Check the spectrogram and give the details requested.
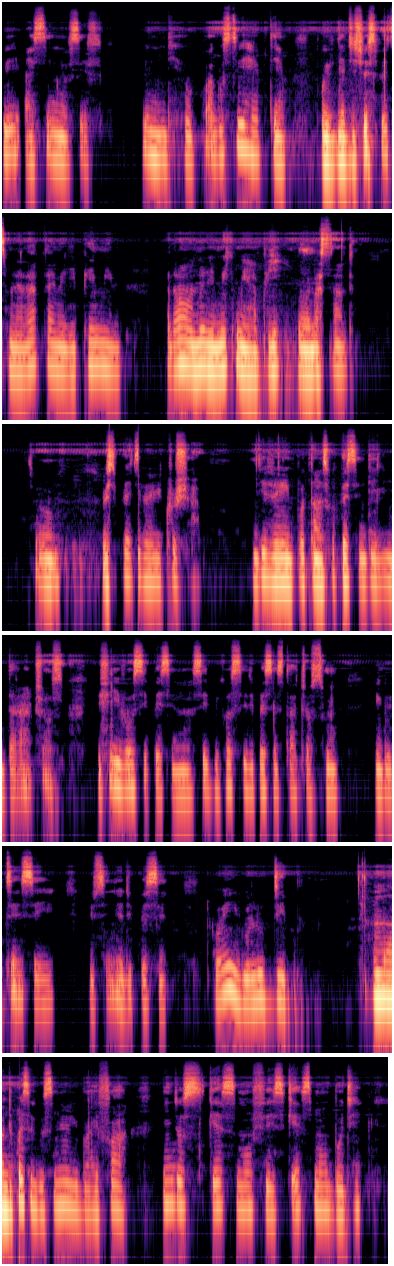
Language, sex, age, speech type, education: Nigerian Pidgin, female, 46-60, spontaneous, tertiary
